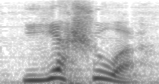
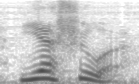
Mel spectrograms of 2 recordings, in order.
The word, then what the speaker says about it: Yeshua: so you have in the Hebrew the word Yeshua so you so you have the name Yeshua well the Greeks don't have those letters so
